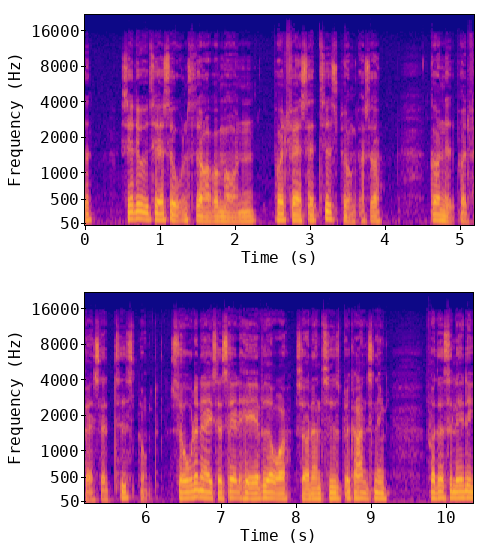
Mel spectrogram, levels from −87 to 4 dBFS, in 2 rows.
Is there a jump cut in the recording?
yes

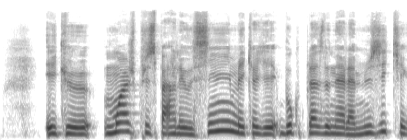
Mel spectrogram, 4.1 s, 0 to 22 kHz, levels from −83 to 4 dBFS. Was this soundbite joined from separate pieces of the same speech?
no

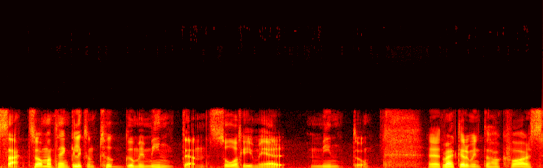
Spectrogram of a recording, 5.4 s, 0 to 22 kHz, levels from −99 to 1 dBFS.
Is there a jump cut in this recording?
yes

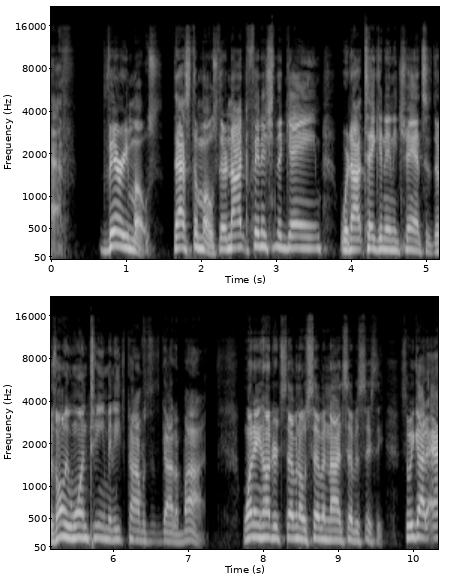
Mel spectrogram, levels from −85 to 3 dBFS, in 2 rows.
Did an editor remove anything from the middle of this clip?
no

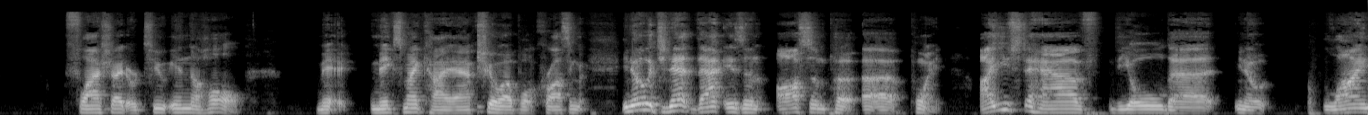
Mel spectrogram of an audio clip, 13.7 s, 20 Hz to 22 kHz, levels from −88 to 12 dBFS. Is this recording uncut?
no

